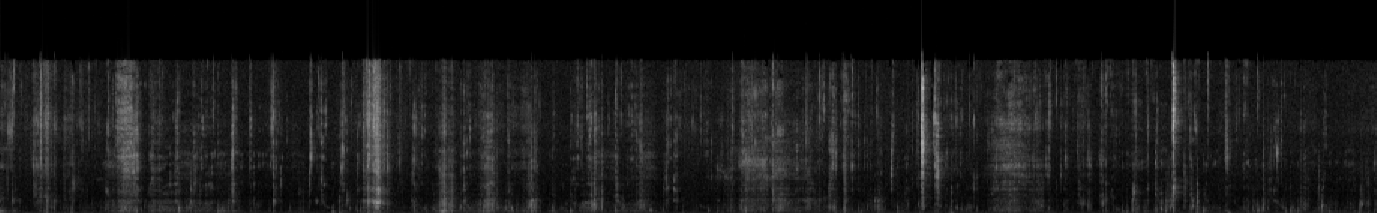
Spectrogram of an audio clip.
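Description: Chewing and biting into a crispy oven-baked chicken drumstick coated in butter chicken sauce: a run of irregular crunches and wet mouth smacks.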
